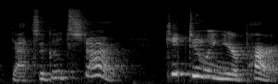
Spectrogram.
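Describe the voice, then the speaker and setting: In a put-on character voice, a woman goes sing-song at a high pitch, with very wide pitch swings and a fairly slow pace. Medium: read story. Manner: sing-song rhyming, encouraging.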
